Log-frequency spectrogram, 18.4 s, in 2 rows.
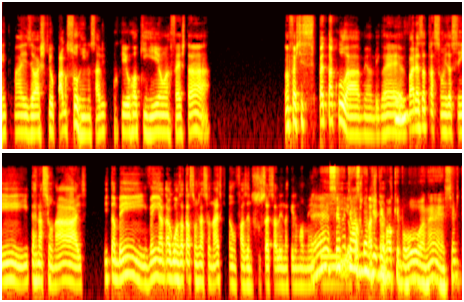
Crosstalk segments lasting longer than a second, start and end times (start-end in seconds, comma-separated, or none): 15.4-17.0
